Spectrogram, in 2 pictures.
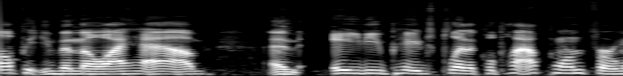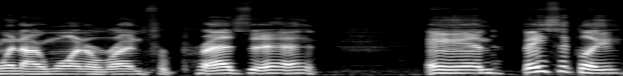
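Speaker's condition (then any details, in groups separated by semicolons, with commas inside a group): Cerebral palsy; can speak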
